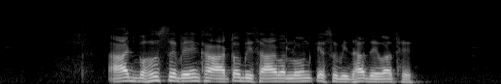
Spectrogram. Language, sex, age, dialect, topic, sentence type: Chhattisgarhi, male, 25-30, Eastern, banking, statement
